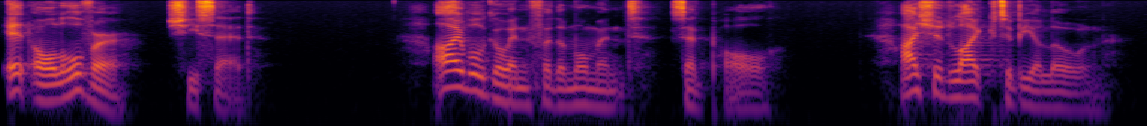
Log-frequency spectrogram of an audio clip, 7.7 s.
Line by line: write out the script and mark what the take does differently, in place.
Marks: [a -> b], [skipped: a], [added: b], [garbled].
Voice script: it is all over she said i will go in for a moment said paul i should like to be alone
it [skipped: is] all over she said i will go in for [a -> the] moment said paul i should like to be alone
